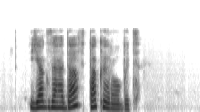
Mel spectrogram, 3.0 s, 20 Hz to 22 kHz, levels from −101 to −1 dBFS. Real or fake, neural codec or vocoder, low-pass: fake; codec, 16 kHz, 2 kbps, FreqCodec, larger model; 7.2 kHz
